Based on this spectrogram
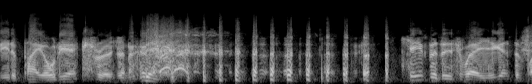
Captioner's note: laughs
